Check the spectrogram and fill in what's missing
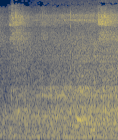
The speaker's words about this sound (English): Oh, here comes a train.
